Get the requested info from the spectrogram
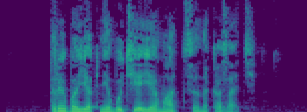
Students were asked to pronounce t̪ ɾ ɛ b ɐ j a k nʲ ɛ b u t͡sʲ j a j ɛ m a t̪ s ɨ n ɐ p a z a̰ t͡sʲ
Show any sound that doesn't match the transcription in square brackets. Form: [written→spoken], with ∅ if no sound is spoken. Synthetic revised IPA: t̪ ɾ ɛ b ɐ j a k nʲ ɛ b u t͡sʲ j a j ɛ m a t̪ s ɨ n ɐ [p→k] a z a̰ t͡sʲ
